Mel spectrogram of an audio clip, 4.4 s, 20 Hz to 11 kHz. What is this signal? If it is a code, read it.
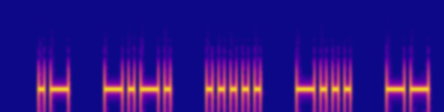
Morse code, heard as a keyed tone, about 19 wpm, spaced as for 14 wpm, 700 Hz. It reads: AC5BM
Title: 193 Lesson 31g - Letter v - Call Signs 20wpm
